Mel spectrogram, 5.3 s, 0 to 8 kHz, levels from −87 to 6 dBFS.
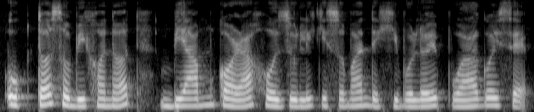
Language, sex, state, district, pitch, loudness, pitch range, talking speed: Assamese, female, Assam, Kamrup Metropolitan, 185 Hz, -17 LUFS, 175-195 Hz, 100 wpm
